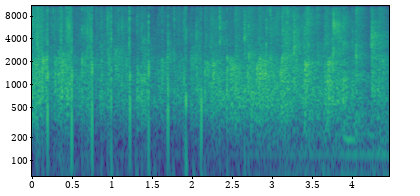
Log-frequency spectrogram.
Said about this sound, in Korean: 박수 한번 정말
